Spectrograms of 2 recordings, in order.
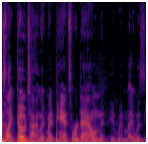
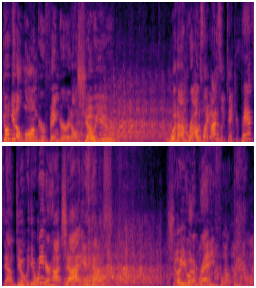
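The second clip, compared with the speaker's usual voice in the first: mock challenge; 7 semitones higher, 8 dB louder than usual. Retold challenge to the doctor.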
